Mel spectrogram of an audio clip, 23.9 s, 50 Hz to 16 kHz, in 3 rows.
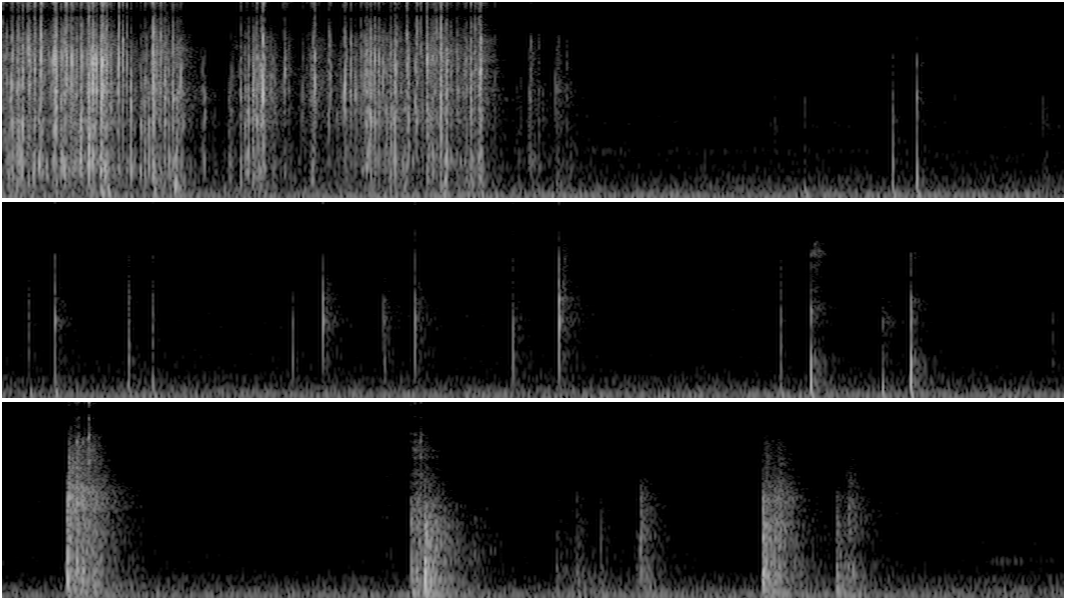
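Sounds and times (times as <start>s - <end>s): candy packaging taps and clicks: 0.0s - 4.3s, 6.7s - 7.2s, 7.8s - 9.4s, 10.1s - 12.4s, 13.8s - 15.0s
packaging rustling: 0.0s - 4.3s.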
